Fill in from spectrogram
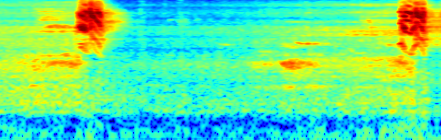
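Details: A female double-collared seedeater gives calls meant to stimulate singing in males. Two sharp, high chirps about three seconds apart are separated by silence, with a faint murmur of lower notes before the second.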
